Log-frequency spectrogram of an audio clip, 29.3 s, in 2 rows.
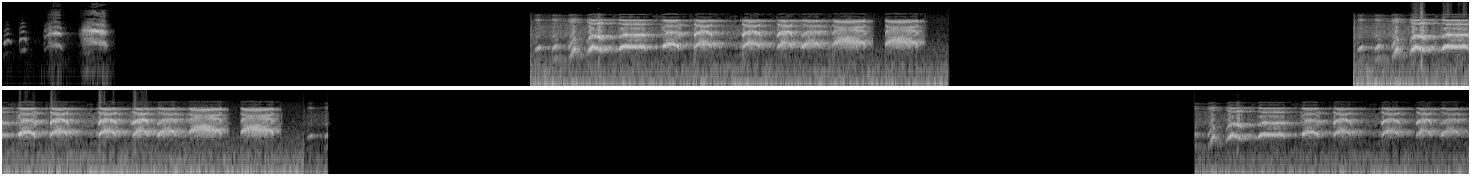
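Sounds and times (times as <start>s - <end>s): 
monkey screaming calls: 0.0s - 1.2s, 5.9s - 9.2s, 13.6s - 17.5s, 26.7s - 29.3s.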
